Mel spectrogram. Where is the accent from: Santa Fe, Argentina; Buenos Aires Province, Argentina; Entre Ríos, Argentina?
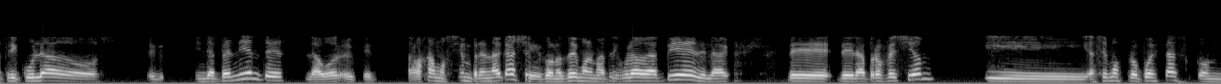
Buenos Aires Province, Argentina; General Alvarado; yo voy de candidato a presidente, soy de General Alvarado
